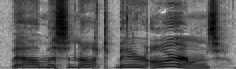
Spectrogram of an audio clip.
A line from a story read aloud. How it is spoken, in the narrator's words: one cried from the grotto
